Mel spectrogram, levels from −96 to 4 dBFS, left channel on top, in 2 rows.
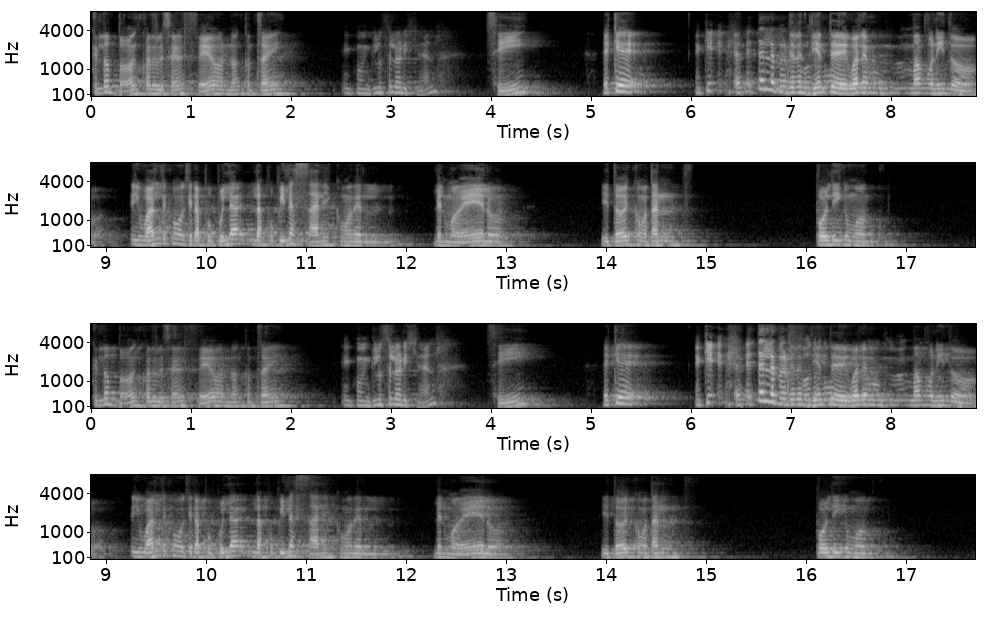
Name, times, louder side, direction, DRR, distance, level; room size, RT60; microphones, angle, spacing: voice 1, 0.0-1.9 4.0-4.4 5.2-5.5 6.4-6.5 7.0-8.9 9.2-11.9 12.3-13.0 13.9-14.7 16.1-16.8, left 3 dB, 45° left, 11 dB, 1.4 m, -26 dB
voice 2, 2.5-3.6 6.0-7.5 7.8-7.9, right 5 dB, 70° right, 17 dB, 0.9 m, -29 dB
28.0 x 15.5 x 6.1 m, 0.77 s
head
